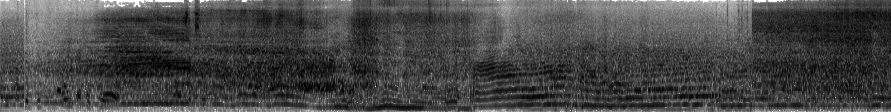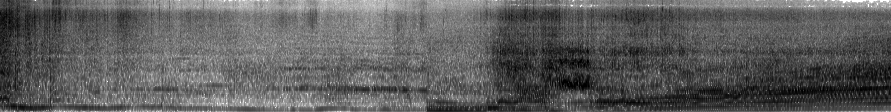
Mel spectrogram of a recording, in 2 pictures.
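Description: A rally car engine roars at high revs, shifting gears as it speeds past.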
